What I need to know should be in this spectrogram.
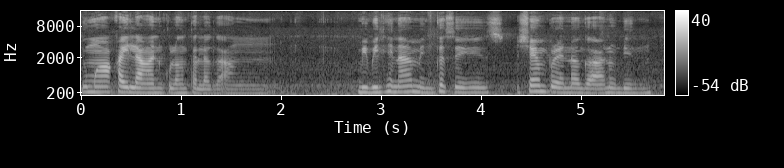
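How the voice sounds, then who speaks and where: Her speech moves at a moderate pace. Around this woman's voice there is noticeable background noise and an audible echo from the room. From Philippines. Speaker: vlogger. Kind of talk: vlog voice-over. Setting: voice-over recorded separately. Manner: casual, hesitant.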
